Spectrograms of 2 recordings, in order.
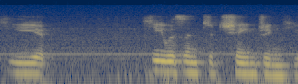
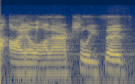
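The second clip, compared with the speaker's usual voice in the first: ordinary talk, nothing marked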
